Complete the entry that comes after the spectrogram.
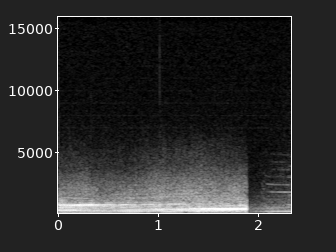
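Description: Race car in a racing video game at the Red Bull Ring, loud engine roar with rising tone as it comes around a corner and passes, then cutting abruptly to a quieter hum.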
